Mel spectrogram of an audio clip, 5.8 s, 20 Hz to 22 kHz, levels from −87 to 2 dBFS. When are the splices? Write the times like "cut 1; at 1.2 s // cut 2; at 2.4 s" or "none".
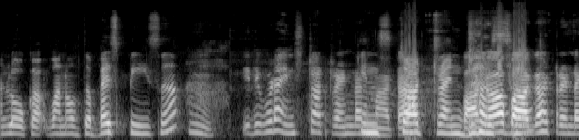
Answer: cut 1; at 2.1 s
